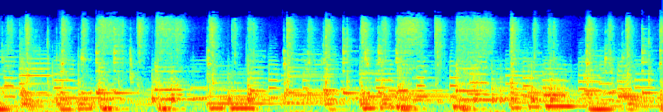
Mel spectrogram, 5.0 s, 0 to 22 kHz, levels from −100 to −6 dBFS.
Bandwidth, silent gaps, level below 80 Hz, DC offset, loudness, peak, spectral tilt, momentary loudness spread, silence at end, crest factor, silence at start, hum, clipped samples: 15 kHz; none; -34 dBFS; under 0.1%; -24 LUFS; -10 dBFS; -5.5 dB/octave; 4 LU; 0 s; 14 dB; 0 s; none; under 0.1%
